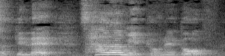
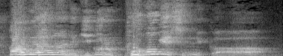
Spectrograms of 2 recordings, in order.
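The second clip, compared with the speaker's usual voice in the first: 화난 항의 흉내; 7 semitones higher, 3 dB louder than usual. Retold or imitated. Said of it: "너무 화가 나니까".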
